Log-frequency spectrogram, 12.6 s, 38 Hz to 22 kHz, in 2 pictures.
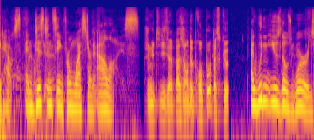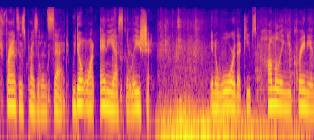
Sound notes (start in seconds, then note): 6.8 speaking Foreign Language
